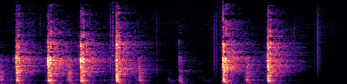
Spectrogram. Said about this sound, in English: You could have heard that last knock out of the Farallones. Maybe he didn't hear you. Anyone in the neighborhood would have heard that knock.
